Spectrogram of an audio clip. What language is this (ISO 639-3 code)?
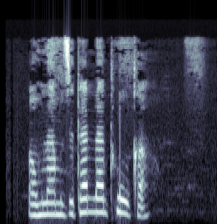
lug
